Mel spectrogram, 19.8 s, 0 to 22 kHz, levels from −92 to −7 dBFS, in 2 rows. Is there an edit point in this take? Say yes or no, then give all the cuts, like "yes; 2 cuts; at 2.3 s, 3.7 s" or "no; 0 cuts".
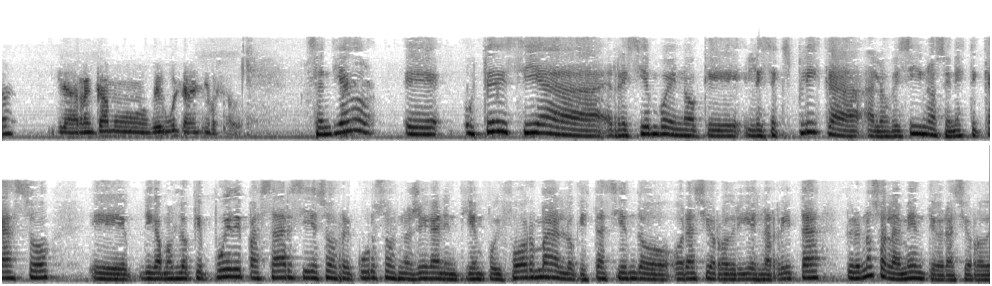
no; 0 cuts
